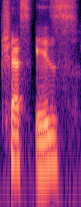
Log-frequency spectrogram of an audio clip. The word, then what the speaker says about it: chassis: It's pronounced chess is.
